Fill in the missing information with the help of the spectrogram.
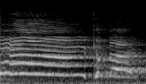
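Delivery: high, loud "ah, come back"; snatch the words back in panic; panicked yelp. Retold or imitated. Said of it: "And you're like".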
